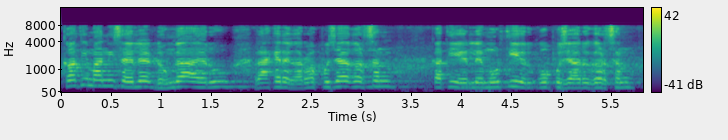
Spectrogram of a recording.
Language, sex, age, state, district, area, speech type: Nepali, male, 30-45, West Bengal, Darjeeling, rural, spontaneous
